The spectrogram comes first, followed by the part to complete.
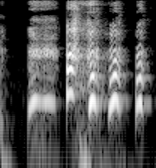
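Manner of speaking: high, theatrical villain laugh; villain's cackle. Acted. Villain laughs at human hope, mocking cackle.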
